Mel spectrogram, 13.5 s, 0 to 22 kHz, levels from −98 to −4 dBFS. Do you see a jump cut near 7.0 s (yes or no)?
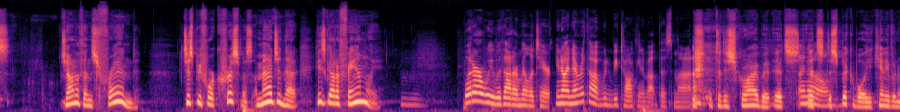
yes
